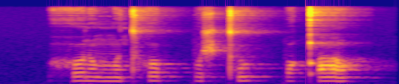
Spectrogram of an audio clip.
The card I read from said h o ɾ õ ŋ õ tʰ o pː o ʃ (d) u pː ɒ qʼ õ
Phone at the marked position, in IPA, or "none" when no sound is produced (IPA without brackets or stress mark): tʼ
